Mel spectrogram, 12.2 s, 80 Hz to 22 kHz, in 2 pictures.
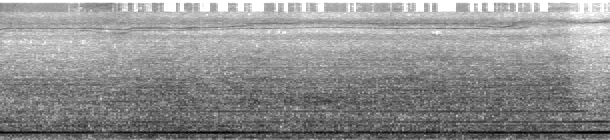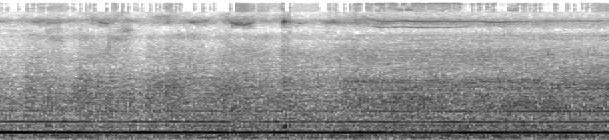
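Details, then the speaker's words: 1980s Electrolux 350E cylinder vacuum, restored but with a poor motor, during vacuuming: steady motor hum under a thin, high, constant whistle, attributed to two parts on the machine; air leak suspected, not confirmed; washing machine running in background. "you can hear the whistling that's these two"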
